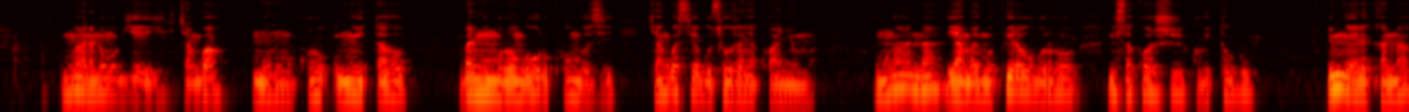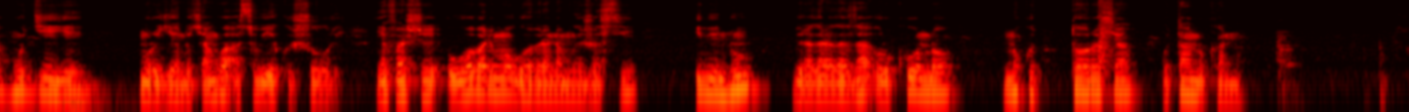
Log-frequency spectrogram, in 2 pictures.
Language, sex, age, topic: Kinyarwanda, male, 18-24, education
